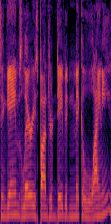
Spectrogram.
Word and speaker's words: Michelini: Games, Larry sponsored David Michelini, who I just found out was David Michelini and not Michelini. I'd been pronouncing it wrong this entire time.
